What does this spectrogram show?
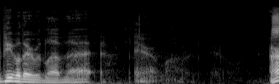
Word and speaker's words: Erewhon: How do you say Air One? Erewhon. Erewhon.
